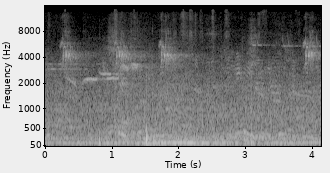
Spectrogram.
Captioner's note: birds chirping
